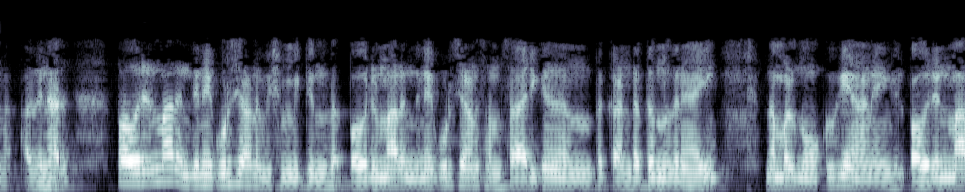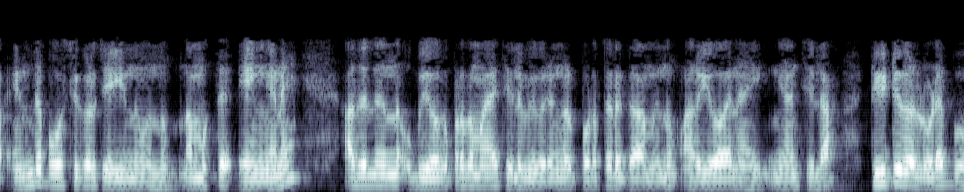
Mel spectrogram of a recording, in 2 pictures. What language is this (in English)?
Malayalam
